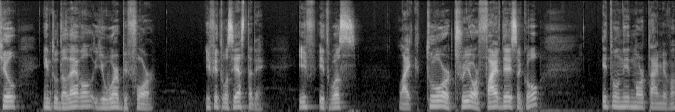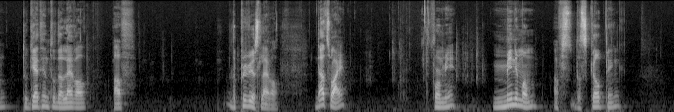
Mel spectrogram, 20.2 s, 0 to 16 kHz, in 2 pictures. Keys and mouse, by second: 13.7 alt+q, 15.9 g, 16.4 ], 18.4 ].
